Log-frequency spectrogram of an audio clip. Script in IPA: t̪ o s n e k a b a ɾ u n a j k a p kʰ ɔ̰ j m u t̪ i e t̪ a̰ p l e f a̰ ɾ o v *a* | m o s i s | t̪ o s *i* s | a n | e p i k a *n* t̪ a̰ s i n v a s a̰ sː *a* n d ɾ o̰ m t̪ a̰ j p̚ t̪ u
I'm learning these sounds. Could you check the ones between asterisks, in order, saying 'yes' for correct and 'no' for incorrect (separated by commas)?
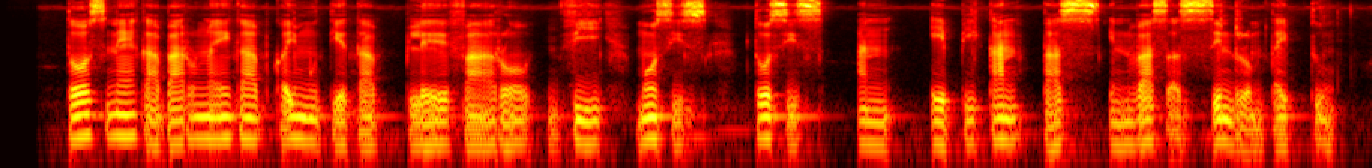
no, yes, yes, no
